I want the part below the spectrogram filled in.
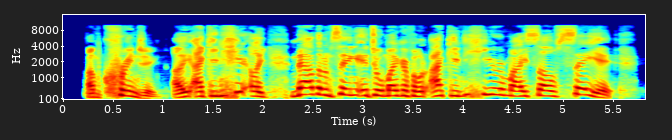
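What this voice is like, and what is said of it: Boston accent. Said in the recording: “my Boston accent”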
